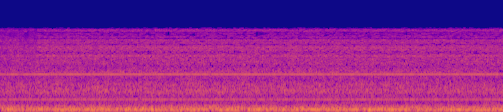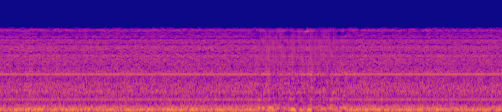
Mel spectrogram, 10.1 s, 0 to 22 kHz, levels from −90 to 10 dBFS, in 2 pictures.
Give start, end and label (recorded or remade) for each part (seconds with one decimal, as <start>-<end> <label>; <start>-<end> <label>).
0.0-7.6 recorded; 7.6-8.5 remade; 8.5-10.1 recorded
